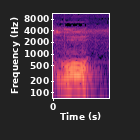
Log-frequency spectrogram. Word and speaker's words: MW: MW, por cierto, se pronuncia Mu, que es el nombre de un gas con devastadores poderes.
